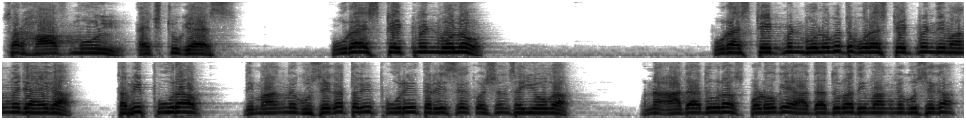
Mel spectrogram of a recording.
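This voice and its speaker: A man's voice: sits high, fairly even intonation, brisk, vocal fry, mellow. A man teaching chemistry in an online exam-prep class, asking questions, repeating them and scolding students for lazy answers.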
